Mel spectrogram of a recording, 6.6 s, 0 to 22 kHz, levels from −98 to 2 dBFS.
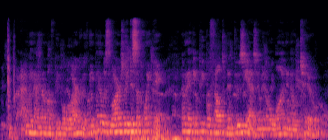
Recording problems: off-mic speech; far
room echo; noticeable; dies away in 0.5 s
background chatter; faint; throughout; 2 voices, 20 dB below the speech
keyboard typing; faint; at the start; peak 10 dB below the speech

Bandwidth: 13.5 kHz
